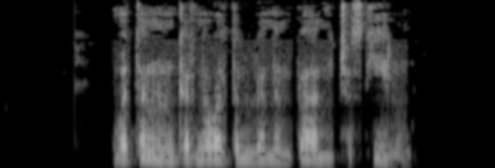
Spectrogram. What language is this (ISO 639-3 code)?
qxw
